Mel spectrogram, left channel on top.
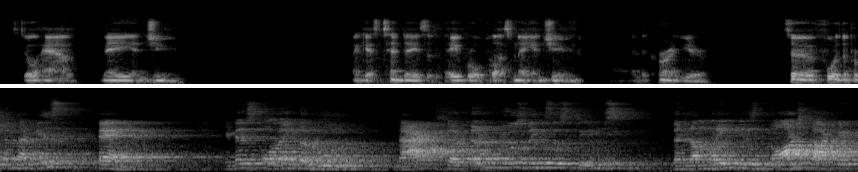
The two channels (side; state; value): both; different; correlation 0.00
